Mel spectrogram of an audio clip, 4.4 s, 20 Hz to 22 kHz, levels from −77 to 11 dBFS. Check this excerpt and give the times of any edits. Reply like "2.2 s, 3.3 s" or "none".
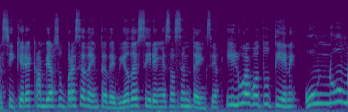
2.7 s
